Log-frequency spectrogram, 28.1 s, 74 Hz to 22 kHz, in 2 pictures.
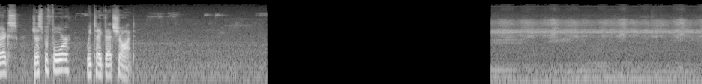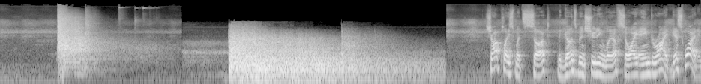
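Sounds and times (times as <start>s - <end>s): pistol shot: 15.2s - 16.5s, 18.6s - 22.2s
long dull bangs: 15.2s - 16.6s, 18.6s - 22.9s.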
